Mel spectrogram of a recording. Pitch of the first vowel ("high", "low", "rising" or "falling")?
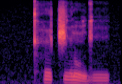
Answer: high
